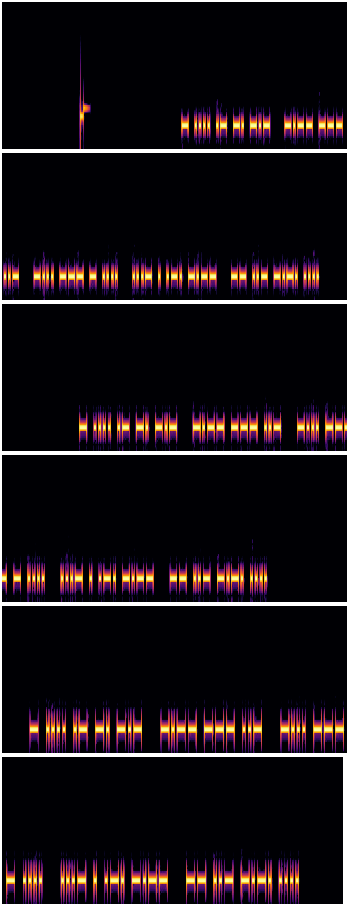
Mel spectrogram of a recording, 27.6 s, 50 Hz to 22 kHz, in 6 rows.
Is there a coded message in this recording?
Yes: Morse code from 2.4 to 27.0 s, heard as a keyed tone, about 38 wpm, 700 Hz. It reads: THANK YOU BOTH VERY MUCH THANK YOU BOTH VERY MUCH THANK YOU BOTH VERY MUCH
